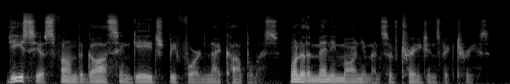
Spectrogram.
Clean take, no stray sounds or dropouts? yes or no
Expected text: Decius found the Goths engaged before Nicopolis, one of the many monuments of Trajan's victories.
yes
